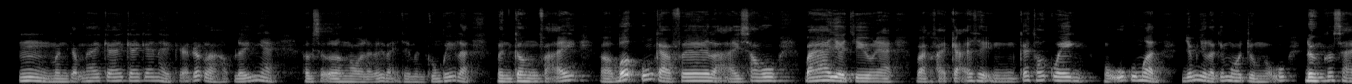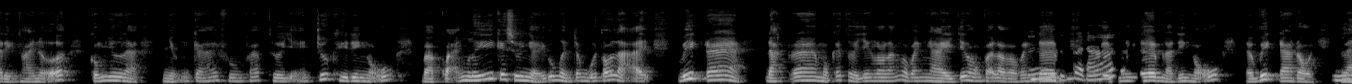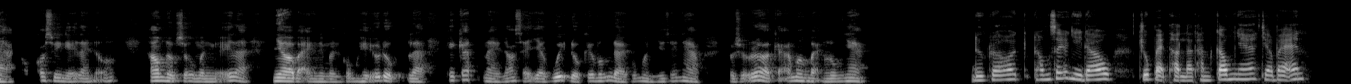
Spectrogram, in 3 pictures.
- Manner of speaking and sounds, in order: other background noise; tapping
- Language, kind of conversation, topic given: Vietnamese, advice, Tôi bị mất ngủ, khó ngủ vào ban đêm vì suy nghĩ không ngừng, tôi nên làm gì?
